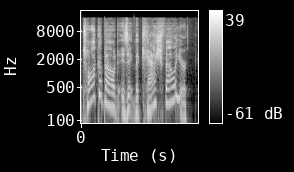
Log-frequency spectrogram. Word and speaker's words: Cache Valley: But talk about, is it the Cache Valley, or how do you pronounce it? Yeah, it is. It's pronounced Cash Valley.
